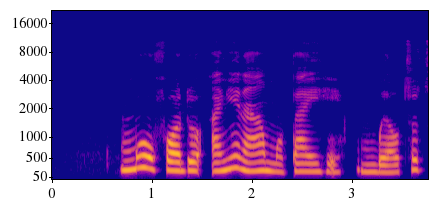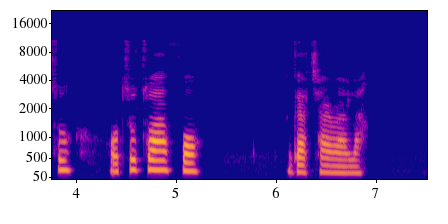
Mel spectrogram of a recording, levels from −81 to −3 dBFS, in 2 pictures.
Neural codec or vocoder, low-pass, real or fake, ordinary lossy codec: none; none; real; none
